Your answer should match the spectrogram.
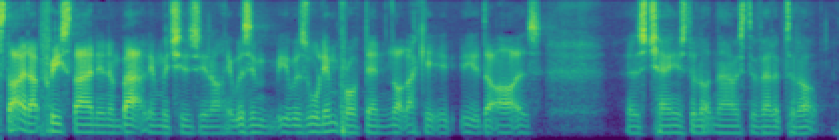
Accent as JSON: {"language": "English", "region": "London", "country": "United Kingdom", "tie": "born or raised there", "said": "I grew up in East London."}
